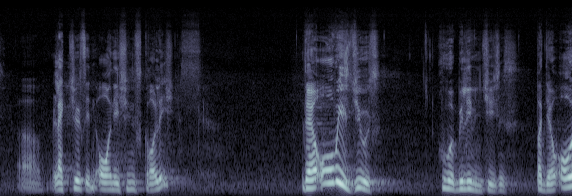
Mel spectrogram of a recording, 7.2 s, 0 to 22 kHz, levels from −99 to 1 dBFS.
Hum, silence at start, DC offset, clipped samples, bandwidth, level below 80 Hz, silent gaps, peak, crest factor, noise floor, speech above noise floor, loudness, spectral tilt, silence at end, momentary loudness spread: none; 0.25 s; under 0.1%; under 0.1%; 13.5 kHz; -86 dBFS; none; -10 dBFS; 22 dB; -69 dBFS; 39 dB; -31 LUFS; -5.5 dB/octave; 0 s; 22 LU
